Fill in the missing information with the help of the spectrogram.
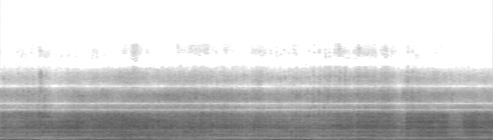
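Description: Engines of several demolition derby cars running together, their pitches rising and falling as the drivers rev them, over a dense steady rumble.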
